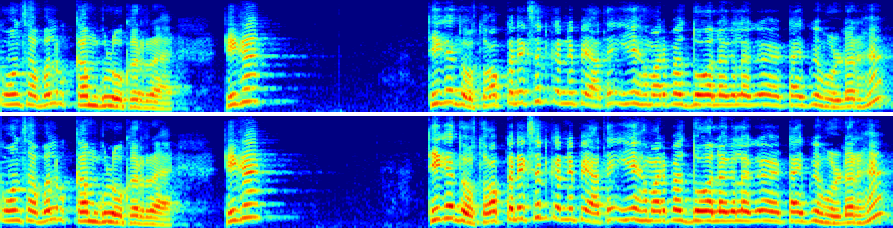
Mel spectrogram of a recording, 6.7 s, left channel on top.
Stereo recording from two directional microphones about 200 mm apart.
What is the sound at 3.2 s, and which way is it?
Speech, 45° right (ahead or behind).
